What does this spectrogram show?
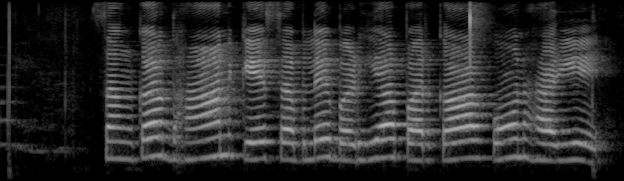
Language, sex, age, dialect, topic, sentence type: Chhattisgarhi, female, 25-30, Eastern, agriculture, question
